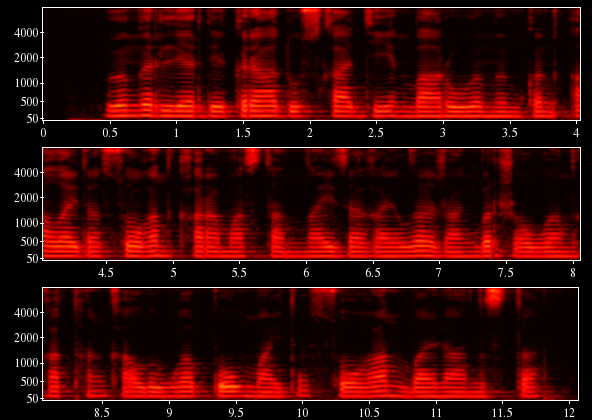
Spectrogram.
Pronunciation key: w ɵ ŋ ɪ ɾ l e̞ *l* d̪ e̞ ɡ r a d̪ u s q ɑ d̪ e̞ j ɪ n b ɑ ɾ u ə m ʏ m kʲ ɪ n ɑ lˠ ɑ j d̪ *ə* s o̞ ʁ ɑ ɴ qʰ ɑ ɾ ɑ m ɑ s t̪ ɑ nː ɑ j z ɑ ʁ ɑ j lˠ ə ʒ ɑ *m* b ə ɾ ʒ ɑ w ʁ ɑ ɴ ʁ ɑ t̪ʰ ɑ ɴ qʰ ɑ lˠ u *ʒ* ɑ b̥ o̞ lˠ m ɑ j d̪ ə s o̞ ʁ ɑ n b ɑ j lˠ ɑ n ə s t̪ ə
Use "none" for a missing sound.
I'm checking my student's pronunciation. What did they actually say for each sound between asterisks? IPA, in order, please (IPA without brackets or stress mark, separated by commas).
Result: ɾ, ɑ, ɴ, ʁ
